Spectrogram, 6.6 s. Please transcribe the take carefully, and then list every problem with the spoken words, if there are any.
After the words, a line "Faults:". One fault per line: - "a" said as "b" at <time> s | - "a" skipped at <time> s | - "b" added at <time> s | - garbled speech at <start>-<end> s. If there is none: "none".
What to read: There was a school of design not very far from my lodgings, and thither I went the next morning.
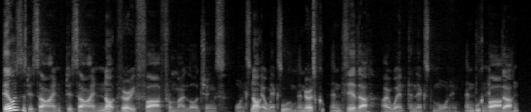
There was a design of design not very far from my lodgings, [garbled] and thither I went the next morning. [garbled]
Faults:
- "school" said as "design" at 0.3 s
- garbled speech at 2.9-4.1 s
- garbled speech at 5.8-6.5 s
